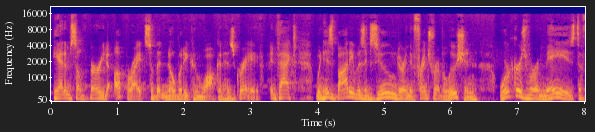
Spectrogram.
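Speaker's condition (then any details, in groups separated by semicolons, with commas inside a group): No condition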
